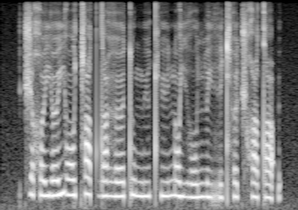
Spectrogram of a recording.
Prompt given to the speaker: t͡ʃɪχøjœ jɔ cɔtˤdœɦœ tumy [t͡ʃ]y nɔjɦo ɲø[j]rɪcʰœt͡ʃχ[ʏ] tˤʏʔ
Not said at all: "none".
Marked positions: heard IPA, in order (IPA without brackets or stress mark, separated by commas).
cʰ, j, ʏ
